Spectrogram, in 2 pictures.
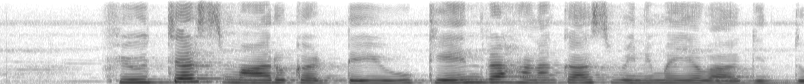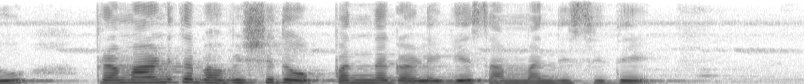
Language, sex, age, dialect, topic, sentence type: Kannada, female, 18-24, Coastal/Dakshin, banking, statement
